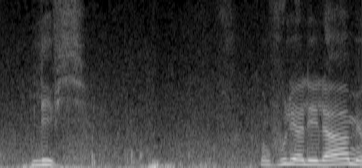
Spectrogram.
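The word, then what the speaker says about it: Lévis: dos au château c'est léevi ça s'écrit levvis mais ça se dit levvi et ça se dit pas Livaille Lévi on voulait aller là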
